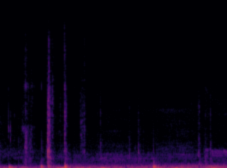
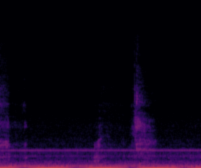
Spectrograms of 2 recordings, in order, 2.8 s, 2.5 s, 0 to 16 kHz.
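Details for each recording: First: 1990 Chevy R3500 squarebody crew cab dually after installing a new aluminum radiator with electric fans on temporary wiring: clicks, then a rising whir settling into a steady hum as both fans start and run properly, switched via the HVAC switch. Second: 1990 Chevy R3500 squarebody dually, new budget aluminum radiator with twin electric fans and shroud: steady low fan drone with a slow wo-wo swell about every 0.7 seconds; owner suspects one fan may be out of balance.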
